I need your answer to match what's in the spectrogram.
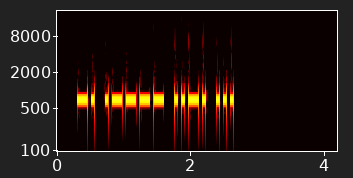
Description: Morse code, heard as a keyed tone, about 23 wpm, 700 Hz. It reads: N1FS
